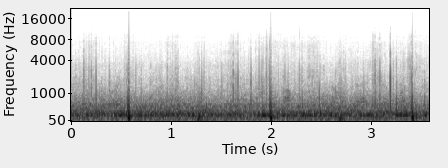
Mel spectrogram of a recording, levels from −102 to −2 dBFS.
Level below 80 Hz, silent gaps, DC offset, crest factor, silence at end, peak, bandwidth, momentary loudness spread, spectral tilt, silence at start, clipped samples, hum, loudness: -30 dBFS; none; under 0.1%; 18 dB; 0 s; -2 dBFS; 3.6 kHz; 6 LU; -12.5 dB/octave; 0 s; under 0.1%; none; -22 LUFS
